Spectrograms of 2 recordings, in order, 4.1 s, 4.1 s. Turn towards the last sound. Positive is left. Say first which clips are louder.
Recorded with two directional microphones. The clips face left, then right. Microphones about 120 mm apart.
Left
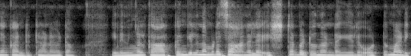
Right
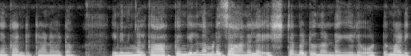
# right 3 dB
turn(degrees=-30)  # may be behind; listen again after turning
